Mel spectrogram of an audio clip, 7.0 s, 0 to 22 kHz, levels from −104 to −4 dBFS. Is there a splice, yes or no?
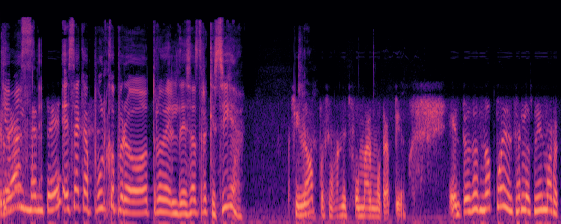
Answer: yes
